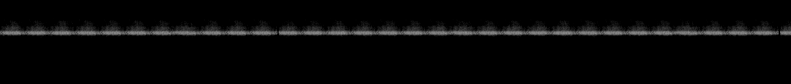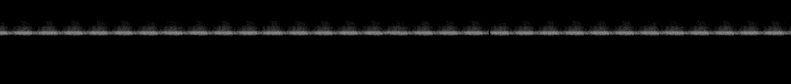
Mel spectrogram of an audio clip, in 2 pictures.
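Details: Summer-night crickets in a moonlit farm meadow keep up a continuous shrill chirping, evenly pulsed at roughly four beats a second, sustained and unchanging throughout, with nothing else audible.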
